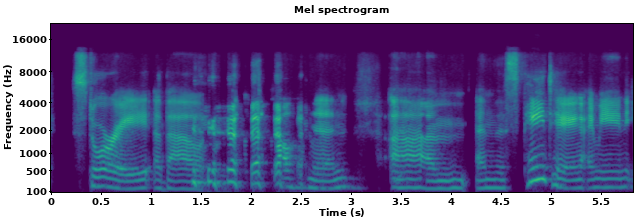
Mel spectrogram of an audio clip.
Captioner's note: laughing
